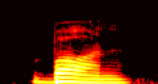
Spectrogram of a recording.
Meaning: 1. Inside a definable space. Question word: hol? (“where?”) 2. In a defined period of time. Question word: mikor? (“when?”) 3. In some situation or condition. Question word: hogyan? (“how?”)
- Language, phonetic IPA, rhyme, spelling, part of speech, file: Hungarian, [bɒn], -ɒn, -ban, suffix, Hu--ban.ogg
